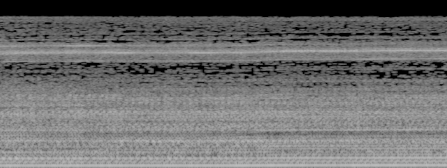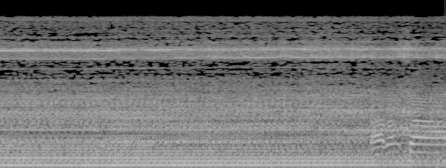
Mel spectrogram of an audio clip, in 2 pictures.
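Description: A Mitsubishi Montero engine runs close and steady with a constant hiss like a revving turbo over a droning idle, a tone that holds level throughout.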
